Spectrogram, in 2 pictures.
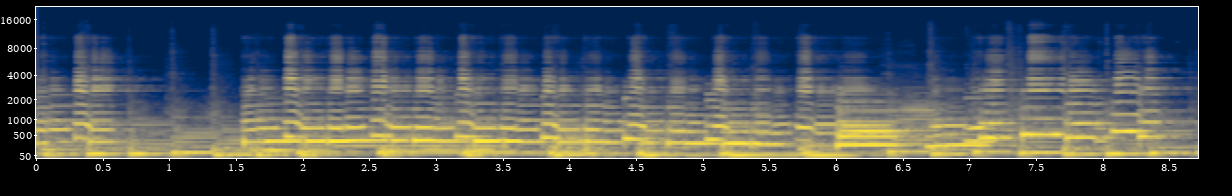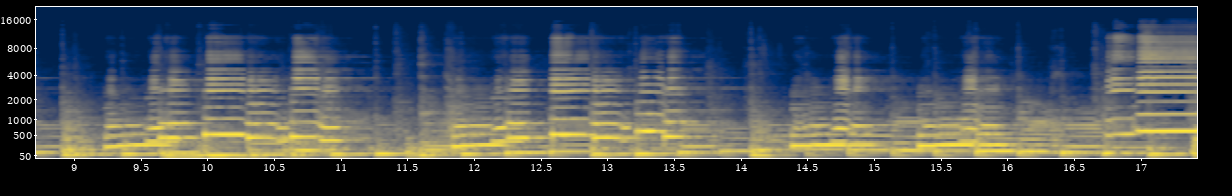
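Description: Jazz background music: a saxophone melody with bending notes over a double bass line.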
